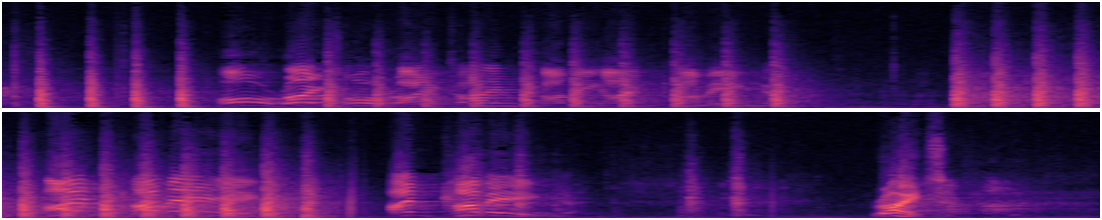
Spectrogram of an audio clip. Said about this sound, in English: You knocking? I was upstairs. Oh, I didn't know if you could hear me knocking or not. Only some knockers you can't hear, can you? I suppose it's all calling how thick the door is and how light the knocker is, isn't it?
